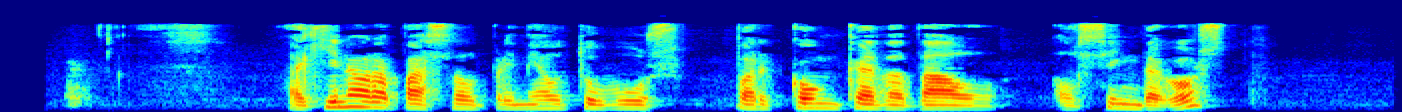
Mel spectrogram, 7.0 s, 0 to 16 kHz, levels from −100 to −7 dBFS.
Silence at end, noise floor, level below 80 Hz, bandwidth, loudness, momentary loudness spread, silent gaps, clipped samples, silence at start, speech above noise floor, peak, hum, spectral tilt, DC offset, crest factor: 0.9 s; -73 dBFS; -82 dBFS; 7.6 kHz; -26 LUFS; 13 LU; none; under 0.1%; 0.35 s; 48 dB; -6 dBFS; none; -4 dB/octave; under 0.1%; 22 dB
